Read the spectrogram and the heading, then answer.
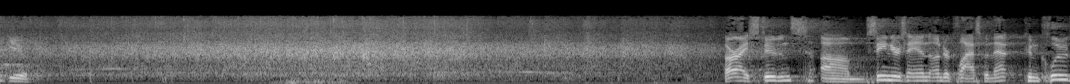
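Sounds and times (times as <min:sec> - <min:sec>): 
audience applause in a gymnasium: 0:00.0 - 0:07.4
speech: 0:00.1 - 0:00.5, 0:07.2 - 0:10.6.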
